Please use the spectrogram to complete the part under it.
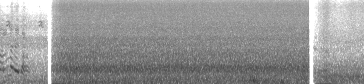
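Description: A river rushes loudly nearby.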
